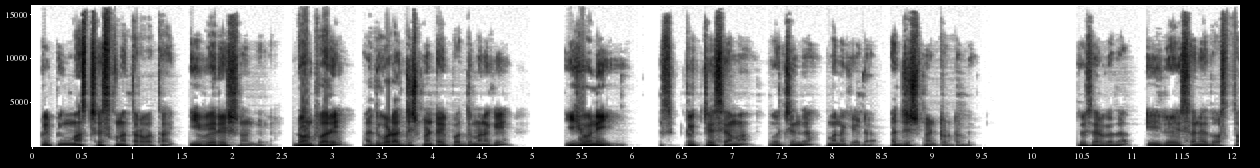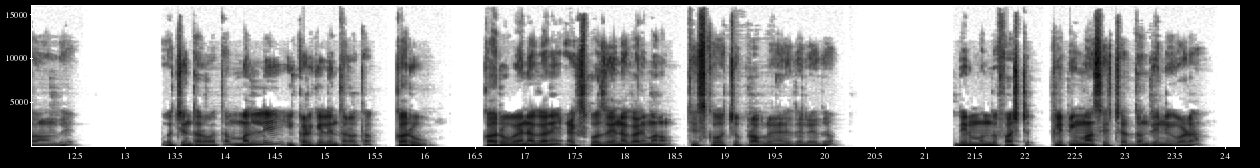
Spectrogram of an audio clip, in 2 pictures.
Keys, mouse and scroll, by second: 5.0-13.6 drag, 17.6-21.7 drag, 23.1 right click.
